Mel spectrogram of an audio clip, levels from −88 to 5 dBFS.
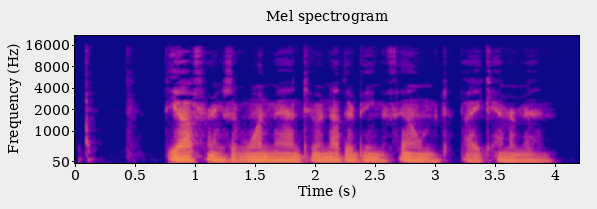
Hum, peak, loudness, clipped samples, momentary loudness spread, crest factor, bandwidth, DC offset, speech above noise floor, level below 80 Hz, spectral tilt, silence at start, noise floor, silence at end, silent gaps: none; -6 dBFS; -27 LUFS; under 0.1%; 12 LU; 20 dB; 16 kHz; under 0.1%; 34 dB; -56 dBFS; -7.5 dB/octave; 0.1 s; -60 dBFS; 0.25 s; none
